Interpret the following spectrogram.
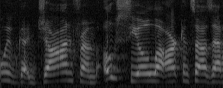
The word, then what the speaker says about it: Osceola: We've got John from Osceola, Arkansas. Is that how you pronounce it?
